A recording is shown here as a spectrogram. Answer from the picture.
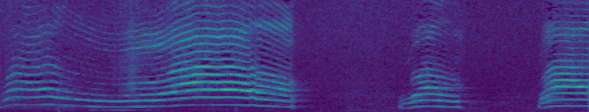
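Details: Cat producing one long, drawn-out meow of about two seconds that rises and dips in pitch, followed by two shorter, sharper meows, all strongly harmonic over a faint low hum.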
